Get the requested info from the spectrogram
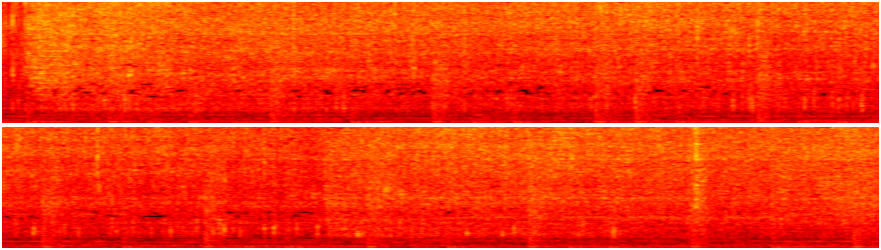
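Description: Raw chicken pieces sizzling in hot oil in a wok, the hiss swelling as the chicken goes in, while a spatula stirs them around the pan.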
